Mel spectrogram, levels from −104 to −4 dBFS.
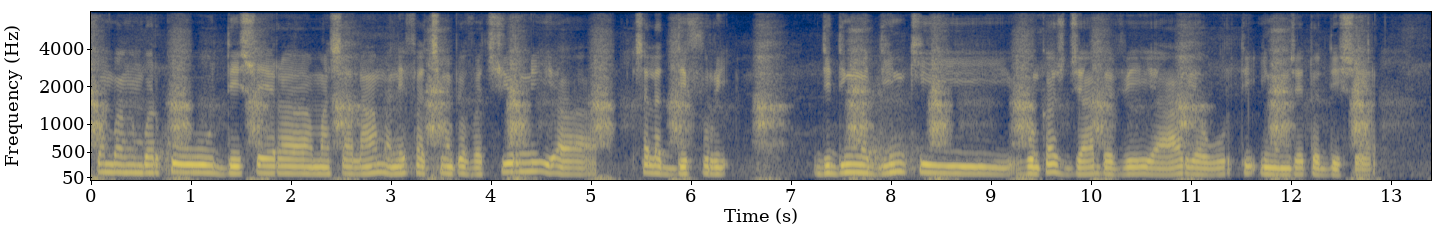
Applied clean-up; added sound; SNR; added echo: none; Breathing; 10 dB; none.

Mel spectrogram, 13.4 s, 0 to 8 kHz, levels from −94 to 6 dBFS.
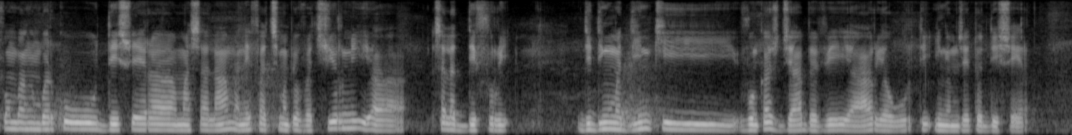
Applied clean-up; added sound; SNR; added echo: none; none; none; none.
